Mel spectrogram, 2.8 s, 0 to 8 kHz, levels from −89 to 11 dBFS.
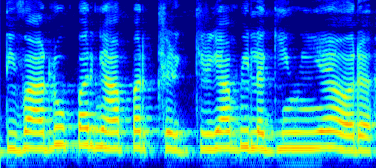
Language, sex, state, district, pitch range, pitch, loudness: Hindi, female, Bihar, Gopalganj, 245-260 Hz, 250 Hz, -23 LUFS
